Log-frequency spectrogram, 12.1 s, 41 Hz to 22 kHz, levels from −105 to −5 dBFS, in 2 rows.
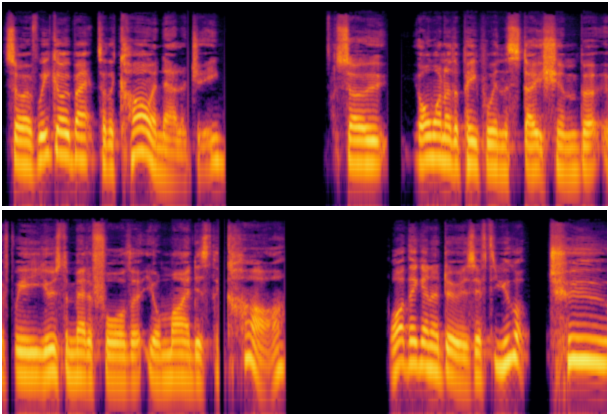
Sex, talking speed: male, 200 wpm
